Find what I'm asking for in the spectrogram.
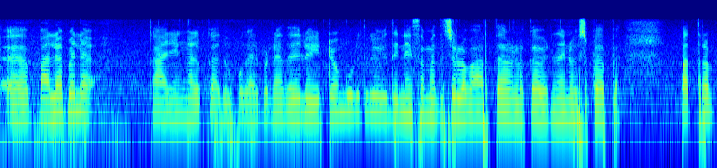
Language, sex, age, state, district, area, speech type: Malayalam, female, 18-30, Kerala, Kollam, rural, spontaneous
